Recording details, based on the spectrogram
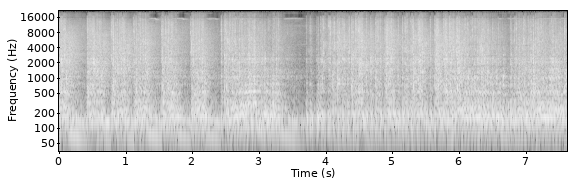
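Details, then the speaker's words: Turbo Honda Civic build on ECU Master standalone ECU, just started on starting fluid, engine believed 11:1 compression, mic near open exhaust: loud lumpy running with blips and one brief dip but keeps firing; normal running after first start. "yeah alright so as you guys seen it did just start on starting fluid and it sounds really nice it sounds like super mean"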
